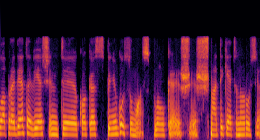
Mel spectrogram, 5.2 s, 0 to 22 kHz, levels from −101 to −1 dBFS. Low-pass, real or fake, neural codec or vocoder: 7.2 kHz; real; none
